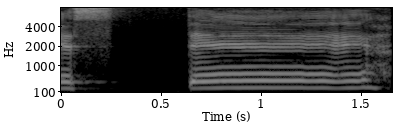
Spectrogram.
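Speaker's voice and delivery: este stretched out slowly as a filler. Describing a Spanish filler word, drawn-out este. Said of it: "pronounced in a more drawn-out fashion".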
